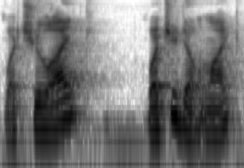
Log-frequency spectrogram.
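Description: A man's voice: mid-range voice, lively intonation, normal speed. A man hosting a podcast, asking probing questions in a friendly, easy manner. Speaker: podcast host. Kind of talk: interviewing.

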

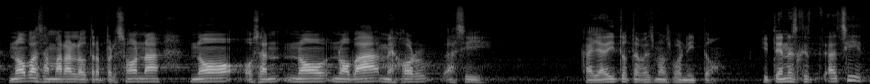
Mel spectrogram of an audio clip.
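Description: A man preaching an earnest sermon, repeating words and rising in pitch to stress his points. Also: fairly bright tone. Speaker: pastor. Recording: long hall reverb.

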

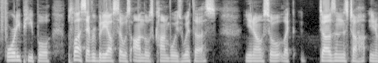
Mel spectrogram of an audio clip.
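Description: A man's voice: medium pitch, no echo, studio quality. A man in his thirties telling his story as a podcast guest, rambling with many fillers. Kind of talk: casual interview talk.

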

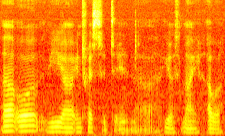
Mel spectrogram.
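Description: A man introducing a guided meditation in a casual, halting way, full of "you know" and "uh". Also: sits low, a little mellow, slight background noise. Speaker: meditation teacher. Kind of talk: casual spoken talk.

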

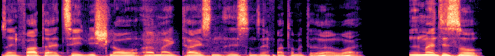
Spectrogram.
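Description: A man's voice: fairly low pitch, brisk, fairly bright tone. A man with a French accent, hosting a podcast, talking reflectively and casually with frequent "you know" fillers. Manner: reflective, many fillers like "weißt du". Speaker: podcast host. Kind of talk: casual chat.

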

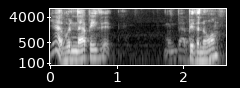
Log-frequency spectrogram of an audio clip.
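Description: A man's voice: mid-range voice, normal speed, mellow, husky. A man co-hosting a casual podcast, laughing a lot and reacting bluntly with swearing. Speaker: podcast co-host. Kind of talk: casual chat.

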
